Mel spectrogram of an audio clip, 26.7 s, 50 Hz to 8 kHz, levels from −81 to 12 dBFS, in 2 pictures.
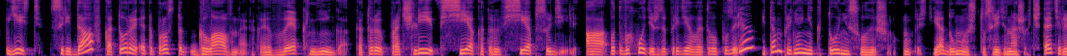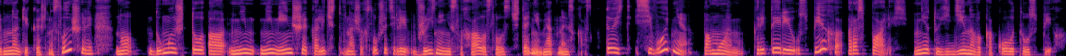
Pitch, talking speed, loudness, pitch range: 165 Hz, 155 wpm, -14 LUFS, 145-195 Hz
